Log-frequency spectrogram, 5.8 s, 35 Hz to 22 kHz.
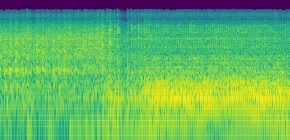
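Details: Fiat X1/9 after clutch replacement, not run for a few days, engine not yet tuned. Catches after a few seconds of cranking, then settles into an uneven, slightly lumpy idle with some rattle; rough running, cause unconfirmed.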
